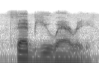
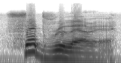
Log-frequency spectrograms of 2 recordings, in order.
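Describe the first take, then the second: First: The R after 'Feb' is left out. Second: The R after 'Feb' is clearly pronounced. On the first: It is the ordinary everyday way. The speaker calls it right. "we all just say February" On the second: It sounds posh and overly formal. The speaker calls it wrong. "The only people who speak the second R are hoity-toity British lords with their noses in the air"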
